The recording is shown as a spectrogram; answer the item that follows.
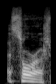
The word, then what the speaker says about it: Soros: Soros, by the way, is the Hungarian pronunciation of Soros. That's why I'm saying it that way. I haven't just like developed a lisp randomly in this conversation.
